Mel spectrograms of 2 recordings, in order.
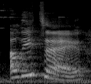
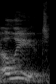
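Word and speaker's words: Élite: out this year that I was saying a leap seemed wrong because I was pronouncing it elite but that is apparently not how you do it according to Netflix so Aleta is basically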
